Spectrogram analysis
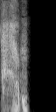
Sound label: Munch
